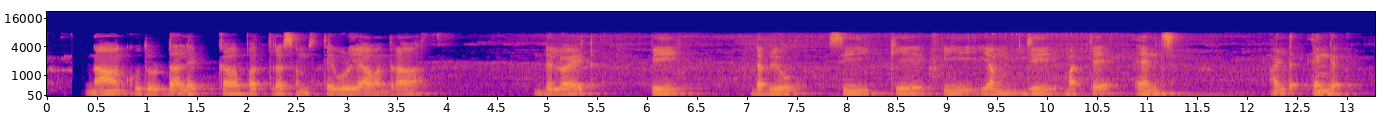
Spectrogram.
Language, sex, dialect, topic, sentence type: Kannada, male, Central, banking, statement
